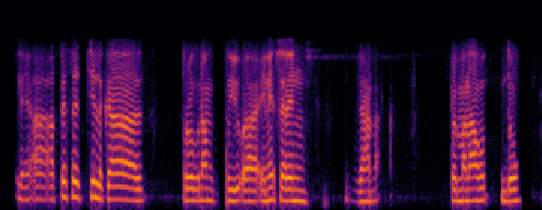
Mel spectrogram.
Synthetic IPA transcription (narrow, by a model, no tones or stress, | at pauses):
aapɛsɛt͡ʃilɛka | pɾɔɡɾamkujuʔaɛnɛʔ̚sɛɾɛɲ | d͡ʒaɦanaʔ | pɛmanat̪̚d̪ɔ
